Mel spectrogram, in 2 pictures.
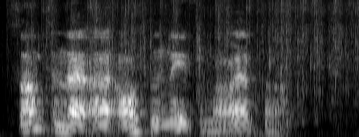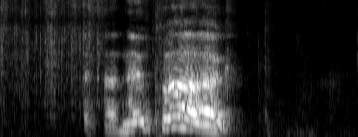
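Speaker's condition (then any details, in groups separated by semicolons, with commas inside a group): Ataxic cerebral palsy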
